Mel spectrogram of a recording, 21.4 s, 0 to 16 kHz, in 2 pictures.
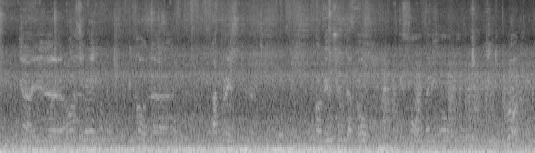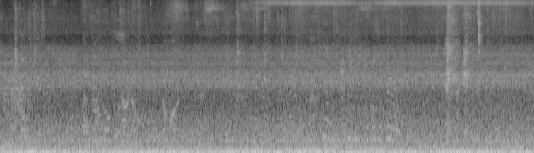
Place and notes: Xinyi District, Taipei - Chu-Kuang Express
from Taipei Station to Songshan Station, Train broadcast messages, Binaural recordings, Zoom H4n+ Soundman OKM II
